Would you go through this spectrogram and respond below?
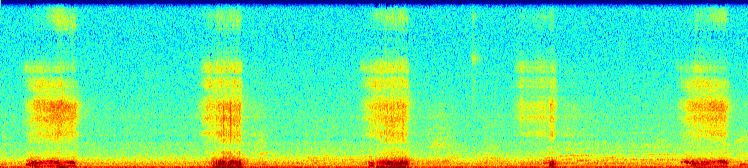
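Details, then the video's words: Sleeping dog snoring: five rough, broadband snores roughly every three seconds, each lasting under a second, separated by quiet breathing gaps over a steady low indoor hum. "Dog roncando"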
